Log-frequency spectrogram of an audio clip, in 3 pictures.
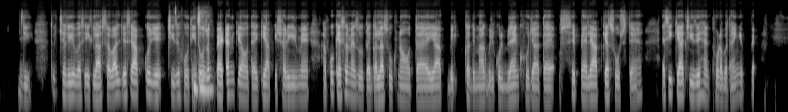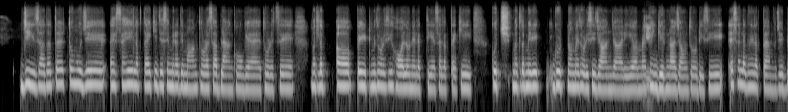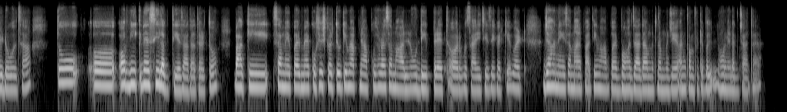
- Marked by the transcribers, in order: in English: "लास्ट"; in English: "पैटर्न"; in English: "ब्लैंक"; in English: "ब्लैंक"; in English: "वीकनेस"; in English: "डीप ब्रेथ"; in English: "बट"; in English: "अनकंफर्टेबल"
- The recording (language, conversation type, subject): Hindi, advice, बातचीत में असहज होने पर मैं हर बार चुप क्यों हो जाता हूँ?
